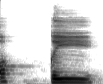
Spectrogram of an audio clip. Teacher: Dia masih tebal tapi tidaklah setebal baris atas. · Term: huruf qaf baris bawah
